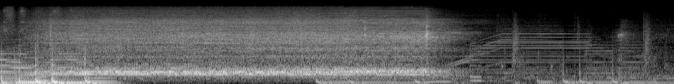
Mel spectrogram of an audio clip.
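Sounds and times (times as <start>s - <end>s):
hair dryer blowing: 0.2s - 4.8s.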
